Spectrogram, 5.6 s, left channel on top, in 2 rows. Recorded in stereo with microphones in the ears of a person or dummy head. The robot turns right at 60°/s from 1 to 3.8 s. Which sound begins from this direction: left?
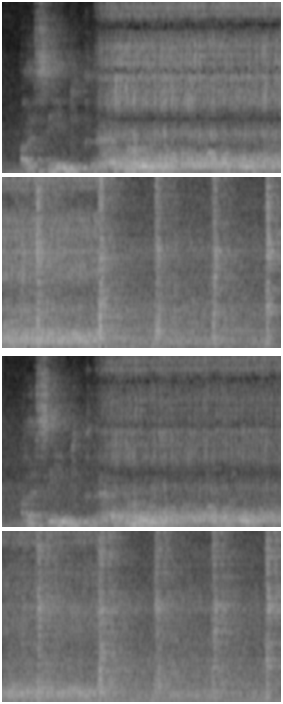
Footsteps, at 2.8 s.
